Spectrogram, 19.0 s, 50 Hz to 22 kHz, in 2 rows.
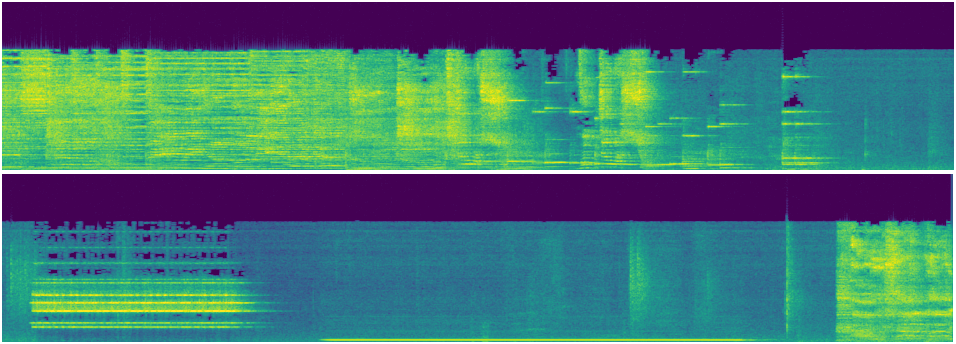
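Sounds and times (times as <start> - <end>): high electronic beep: 4.9 - 8.4
low two-note dial tone: 12.7 - 17.2.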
